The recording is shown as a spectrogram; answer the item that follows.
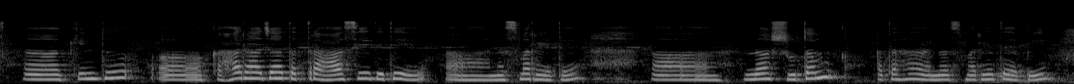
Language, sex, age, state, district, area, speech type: Sanskrit, female, 45-60, Karnataka, Udupi, rural, spontaneous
